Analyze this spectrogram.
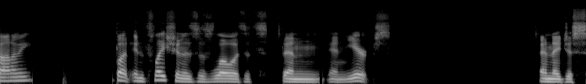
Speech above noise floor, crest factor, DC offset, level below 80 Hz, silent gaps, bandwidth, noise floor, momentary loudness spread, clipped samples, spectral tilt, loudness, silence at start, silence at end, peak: over 64 dB; 18 dB; under 0.1%; -68 dBFS; 0.32-1.12 s, 2.66-2.78 s, 3.89-5.35 s; 14.5 kHz; under -90 dBFS; 10 LU; under 0.1%; -5 dB/octave; -26 LUFS; 0 s; 0 s; -10 dBFS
